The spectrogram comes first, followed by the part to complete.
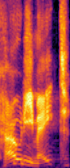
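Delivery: put-on Australian accent. Speaker tries out a short greeting in an australian accent impression. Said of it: "that was my only Australian impression".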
